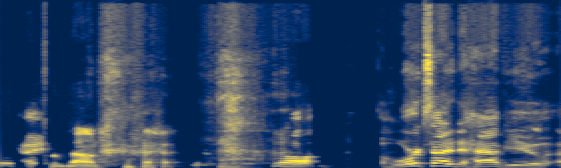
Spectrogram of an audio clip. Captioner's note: chuckles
